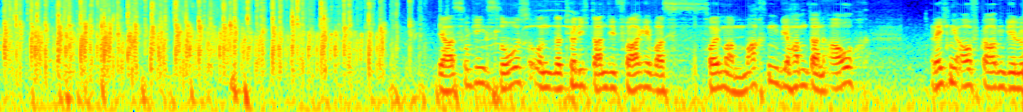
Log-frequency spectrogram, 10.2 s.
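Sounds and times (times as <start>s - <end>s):
audience applause: 0.0s - 4.4s
speech: 4.4s - 10.2s.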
